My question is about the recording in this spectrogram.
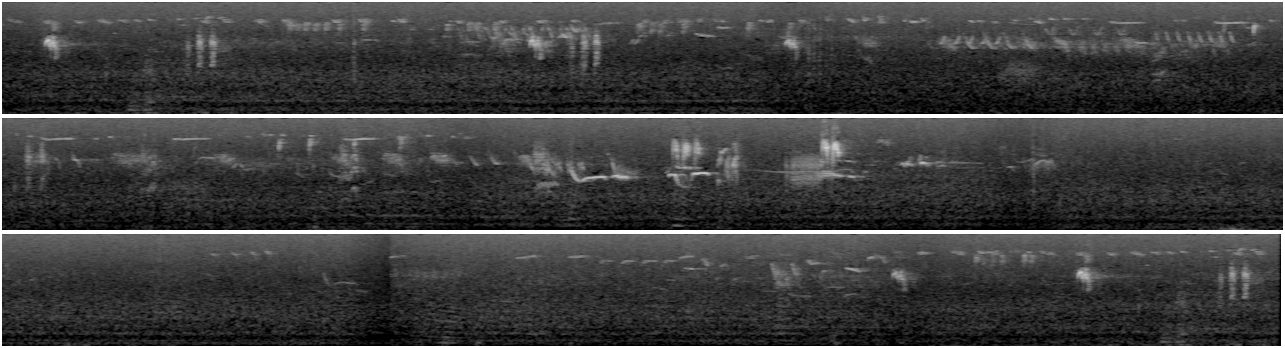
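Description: Outdoor spring garden sound: birds singing in short chirps, trills and gliding notes, busiest about halfway through, over a faint steady buzz of insects.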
